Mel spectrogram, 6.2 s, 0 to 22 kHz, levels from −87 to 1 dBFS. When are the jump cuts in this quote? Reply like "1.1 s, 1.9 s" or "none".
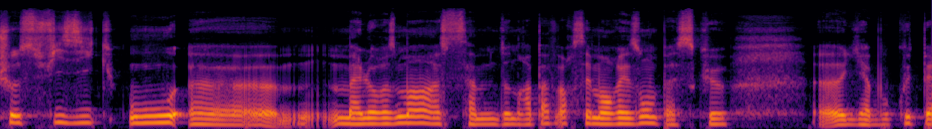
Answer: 2.9 s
